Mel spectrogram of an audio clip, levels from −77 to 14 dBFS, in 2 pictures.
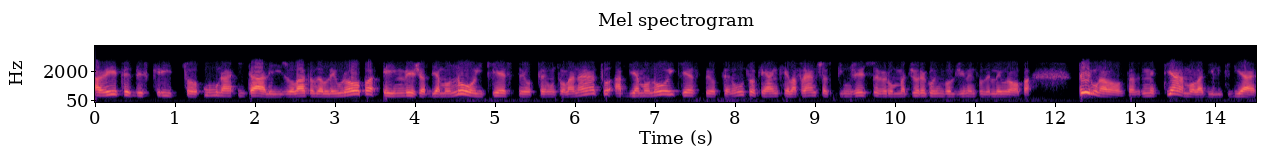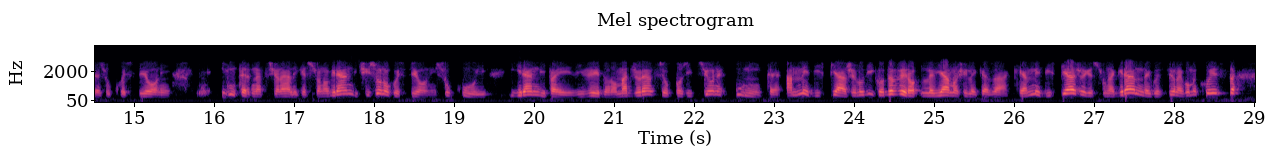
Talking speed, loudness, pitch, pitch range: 155 wpm, -22 LUFS, 120 Hz, 110-145 Hz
